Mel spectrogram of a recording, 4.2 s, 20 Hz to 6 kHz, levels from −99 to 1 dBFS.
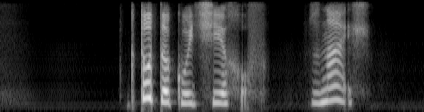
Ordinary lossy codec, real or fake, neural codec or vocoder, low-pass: none; fake; codec, 16 kHz in and 24 kHz out, 0.9 kbps, LongCat-Audio-Codec, fine tuned four codebook decoder; 5.4 kHz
